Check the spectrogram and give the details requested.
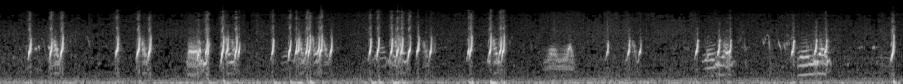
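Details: Female common quail calling early in the morning, mixed with other quail sounds: quick clusters of sharp clipped notes, then lower, softer, rougher calls toward the end, with a faint low hum beneath.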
